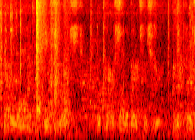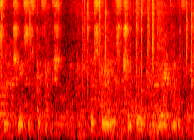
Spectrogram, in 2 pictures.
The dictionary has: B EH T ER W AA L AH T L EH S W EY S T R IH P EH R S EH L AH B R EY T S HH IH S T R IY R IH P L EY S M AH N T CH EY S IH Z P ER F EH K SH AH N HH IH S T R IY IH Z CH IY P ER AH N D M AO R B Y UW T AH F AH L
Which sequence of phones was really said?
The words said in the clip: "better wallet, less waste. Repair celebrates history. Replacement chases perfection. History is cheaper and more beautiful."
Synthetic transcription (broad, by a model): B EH T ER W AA N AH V L EH S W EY S T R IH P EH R S EH L AH B R EY T S HH IH S T R IY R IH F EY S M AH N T CH EY S IH Z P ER F EH K SH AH N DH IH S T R IY IH Z CH IY P ER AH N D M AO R B Y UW T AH F L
